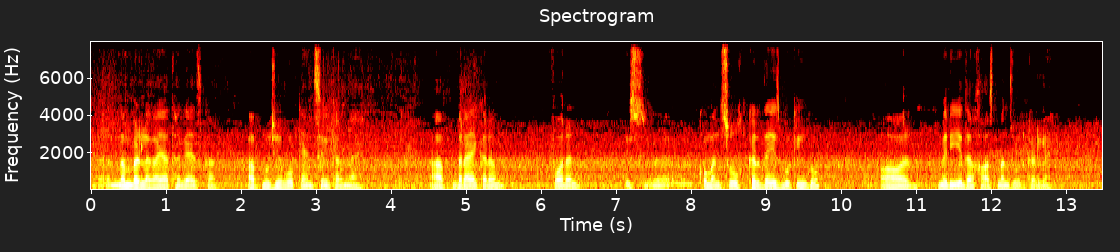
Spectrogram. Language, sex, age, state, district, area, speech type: Urdu, male, 18-30, Bihar, Purnia, rural, spontaneous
